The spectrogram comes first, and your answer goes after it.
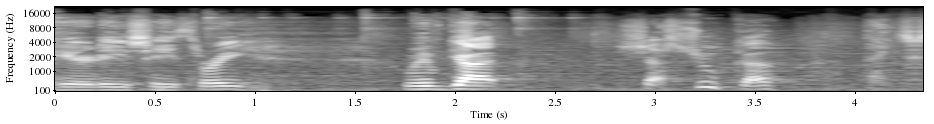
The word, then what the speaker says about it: shakshuka: We've got Shakshouka, That's how you pronounce it.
